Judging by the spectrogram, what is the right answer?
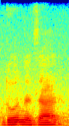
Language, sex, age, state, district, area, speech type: Goan Konkani, male, 18-30, Goa, Ponda, urban, spontaneous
